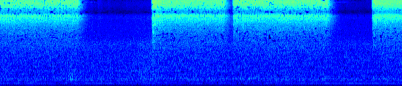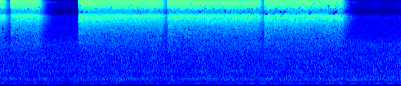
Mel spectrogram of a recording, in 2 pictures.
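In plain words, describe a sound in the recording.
A spray gun hisses loudly in short bursts.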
